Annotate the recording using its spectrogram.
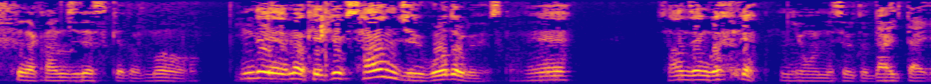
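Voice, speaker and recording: Speaking at a fairly slow pace, a man with a medium-pitched, somewhat breathy voice uses lively intonation and big swings in loudness. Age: 20s. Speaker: podcast co-host. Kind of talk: casual chat.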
